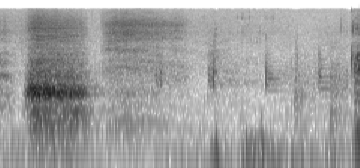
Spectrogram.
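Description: A man's short, heavy breath out, catching his breath after a hard exercise set, followed by a short faint knock about a second and a half in.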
